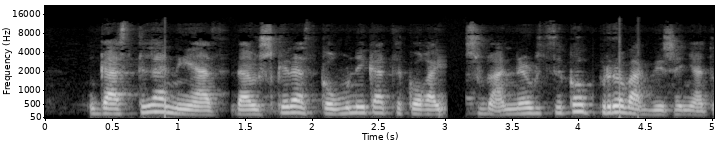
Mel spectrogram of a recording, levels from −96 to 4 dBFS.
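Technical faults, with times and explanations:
1.33 to 1.44 s and 2.96 to 3.20 s, AAC frame loss with concealment: about 70 ms, then 200 ms of frames went missing, and the decoder filled each gap from the last good spectrum, leaving smeared, noisy patches.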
